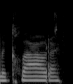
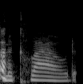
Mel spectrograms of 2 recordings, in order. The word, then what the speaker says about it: McLeod: pronouncing your last name McLoud forgive me I messed it up at the it's not M it's McLoud okay yeah McLoud yeah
